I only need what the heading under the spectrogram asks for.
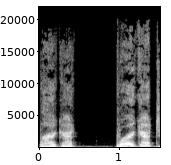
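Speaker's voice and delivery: very high, rattly, choppy screaming. Act out a loud man whose voice was choppy and rattly, imitating a man screaming. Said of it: "He just starts screaming".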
